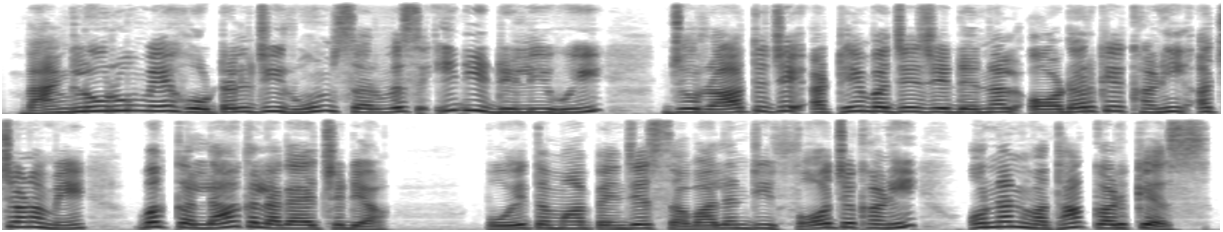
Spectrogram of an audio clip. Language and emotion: Sindhi, angry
